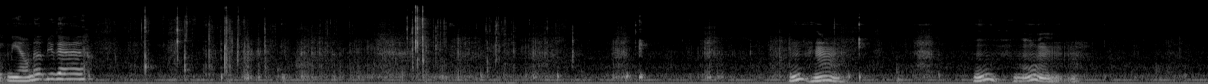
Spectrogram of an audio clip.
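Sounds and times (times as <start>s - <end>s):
mouth crunching hard food: 1.0s - 9.4s.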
